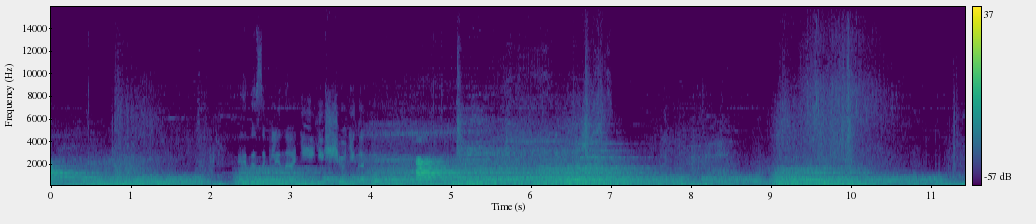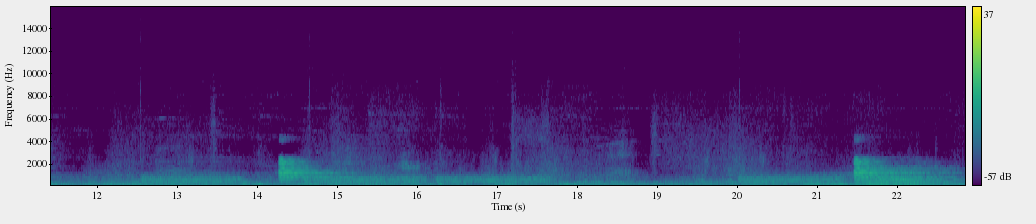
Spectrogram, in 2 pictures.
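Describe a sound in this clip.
Fantasy battle sounds clash and burst with spell effects.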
